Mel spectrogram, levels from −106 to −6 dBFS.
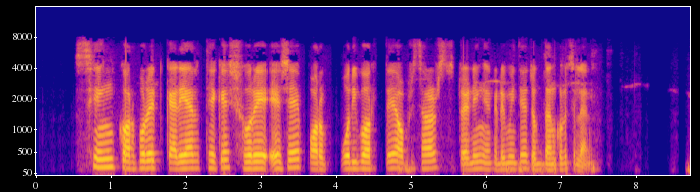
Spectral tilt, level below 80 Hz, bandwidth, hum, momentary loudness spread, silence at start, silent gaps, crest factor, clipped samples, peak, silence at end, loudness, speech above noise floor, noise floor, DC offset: -5 dB/octave; -58 dBFS; 7.8 kHz; none; 10 LU; 0.55 s; 8.24-8.38 s, 8.56-8.61 s; 18 dB; under 0.1%; -2 dBFS; 0 s; -18 LUFS; 44 dB; -62 dBFS; under 0.1%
